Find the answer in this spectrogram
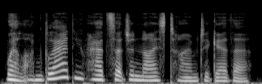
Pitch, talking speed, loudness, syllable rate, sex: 200 Hz, 230 wpm, -18 LUFS, 5.0 syllables/s, female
